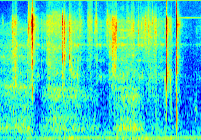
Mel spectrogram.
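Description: Small LED flashlight being handled: faint rustling and light clicks as the battery goes in and the body is closed, then two sharp clicks close together near the end from its rear switch as the light is switched on.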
